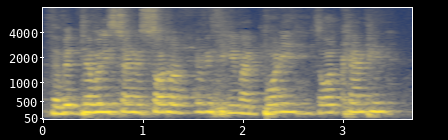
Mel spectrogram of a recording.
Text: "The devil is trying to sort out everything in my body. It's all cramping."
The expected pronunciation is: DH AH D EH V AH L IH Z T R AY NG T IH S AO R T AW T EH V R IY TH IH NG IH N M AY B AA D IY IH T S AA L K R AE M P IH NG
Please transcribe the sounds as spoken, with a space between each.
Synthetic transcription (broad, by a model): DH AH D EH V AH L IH S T AY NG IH S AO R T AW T EH V R IY TH IH NG IH N M AY B AA D IY IH T S AA L K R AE M P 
